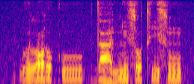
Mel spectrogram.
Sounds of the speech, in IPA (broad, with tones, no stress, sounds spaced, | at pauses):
ɓ ʊ˨ l ɔ˦ ɾ o˨ kʼ uː˦ | d aː˨ ɲ ĩ˦ s o˦ tʰ i˦ s ũ˦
